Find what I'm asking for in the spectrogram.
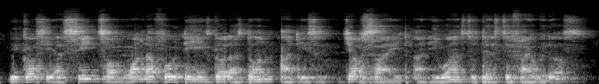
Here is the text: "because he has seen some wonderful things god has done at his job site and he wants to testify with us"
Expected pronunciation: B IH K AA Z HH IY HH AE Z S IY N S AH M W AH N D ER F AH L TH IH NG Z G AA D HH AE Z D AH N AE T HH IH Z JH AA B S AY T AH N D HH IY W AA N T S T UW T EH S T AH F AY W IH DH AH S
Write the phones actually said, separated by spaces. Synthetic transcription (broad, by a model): B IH K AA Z HH IY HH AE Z S IY N S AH M W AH N D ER F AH L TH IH NG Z G AA D HH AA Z D AH N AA T HH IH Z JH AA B S AY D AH N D HH IY W AA N T S T UW T EH S T AH F AY W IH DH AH S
